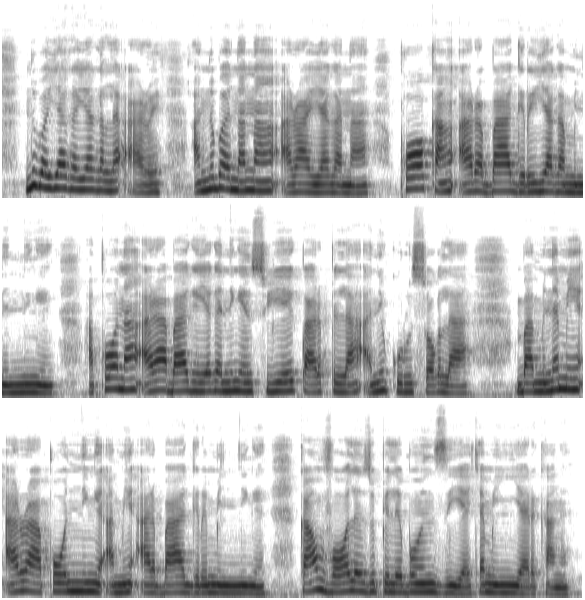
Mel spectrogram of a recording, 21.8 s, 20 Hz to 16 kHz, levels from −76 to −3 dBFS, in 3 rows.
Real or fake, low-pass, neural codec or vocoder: real; 14.4 kHz; none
